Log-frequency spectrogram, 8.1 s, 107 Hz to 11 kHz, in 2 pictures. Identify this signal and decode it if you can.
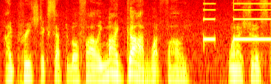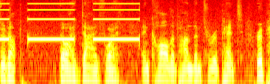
Beep code, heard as beeps from a small speaker, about 1270 Hz, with speech in English. 1 short, 3 long.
